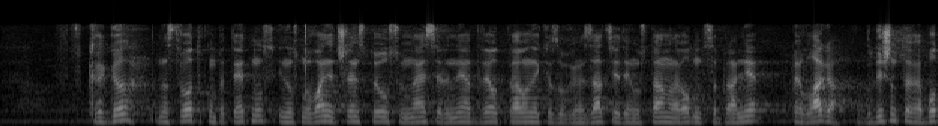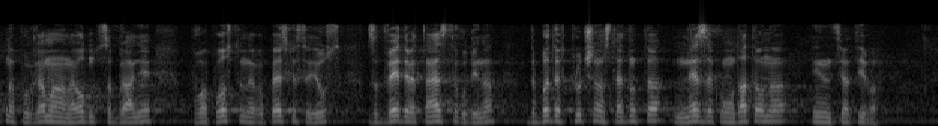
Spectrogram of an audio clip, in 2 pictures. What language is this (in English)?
Bulgarian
